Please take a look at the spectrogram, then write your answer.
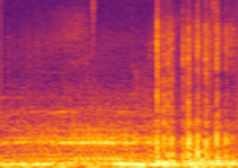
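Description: An MG GT car in sport mode accelerates with a steady low engine rumble, building to a rougher, louder push near the end.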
